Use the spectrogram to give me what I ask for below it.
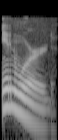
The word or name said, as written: inward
